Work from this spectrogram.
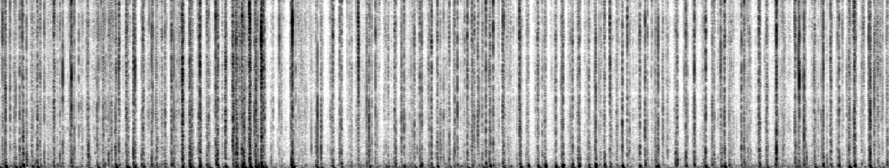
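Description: A small crumpled piece of thin white paper is rubbed and crinkled between fingertips. It makes fast, dense crackling with sharp, bright snaps across the whole clip, and there is a brief lull just before the three-second mark. The crinkling stays quiet and crisp throughout, with each snap dying away almost instantly.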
